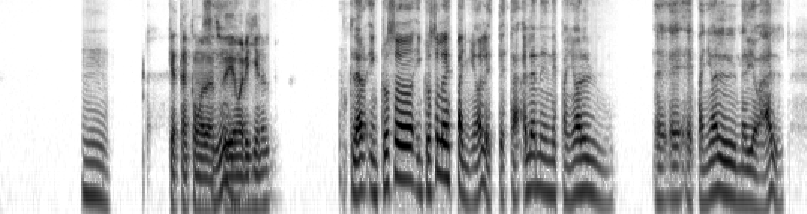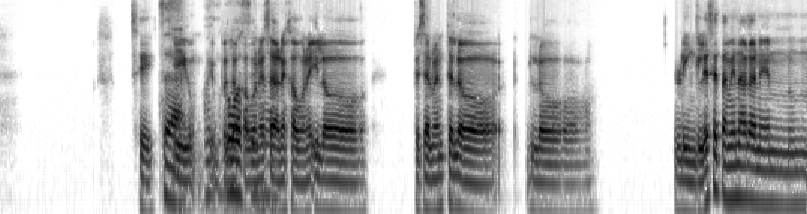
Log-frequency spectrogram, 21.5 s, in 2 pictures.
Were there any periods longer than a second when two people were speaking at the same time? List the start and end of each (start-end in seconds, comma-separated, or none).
12.9-14.6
